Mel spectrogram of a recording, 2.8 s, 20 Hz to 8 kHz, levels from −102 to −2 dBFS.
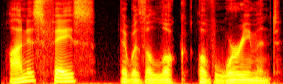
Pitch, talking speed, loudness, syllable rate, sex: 95 Hz, 190 wpm, -20 LUFS, 5.2 syllables/s, male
